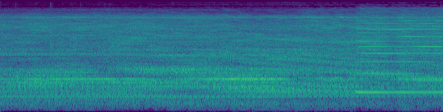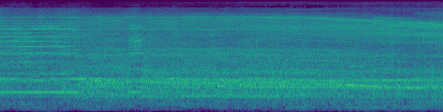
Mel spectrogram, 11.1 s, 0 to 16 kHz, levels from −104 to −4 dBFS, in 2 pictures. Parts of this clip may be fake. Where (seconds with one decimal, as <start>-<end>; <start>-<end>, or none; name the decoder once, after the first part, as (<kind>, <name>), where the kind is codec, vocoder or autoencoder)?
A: 5.7-8.6 (codec, SNAC); 10.2-10.7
